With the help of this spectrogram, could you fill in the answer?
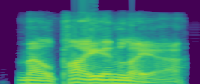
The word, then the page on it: Malpighian layer: British English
